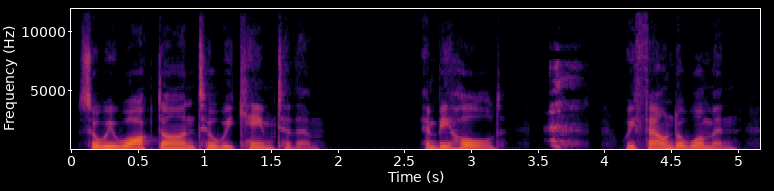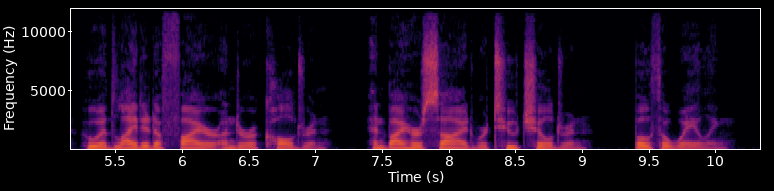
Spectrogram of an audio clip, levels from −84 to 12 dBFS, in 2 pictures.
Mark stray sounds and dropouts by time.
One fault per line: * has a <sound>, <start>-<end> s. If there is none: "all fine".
* has a sneeze, 3.5-3.9 s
